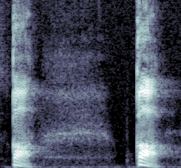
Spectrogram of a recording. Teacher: It should be like a little explosion of air, a small explosion, not a huge one. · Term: qaf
